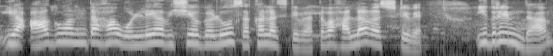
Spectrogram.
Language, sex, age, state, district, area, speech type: Kannada, female, 30-45, Karnataka, Dakshina Kannada, urban, spontaneous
